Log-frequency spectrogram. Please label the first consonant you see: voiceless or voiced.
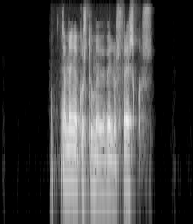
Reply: voiceless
